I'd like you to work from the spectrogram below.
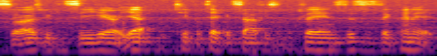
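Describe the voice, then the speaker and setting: A man's fairly low voice in an Irish accent, monotone and flat, at a very fast pace with audible room echo. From Ireland. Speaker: college student. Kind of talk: screencast tutorial. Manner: casual.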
